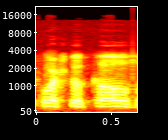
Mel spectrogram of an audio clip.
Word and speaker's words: Portugal Cove: Portugal Cove, am I saying it right? – Yeah, that's Portugal Cove, St. Phillips.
